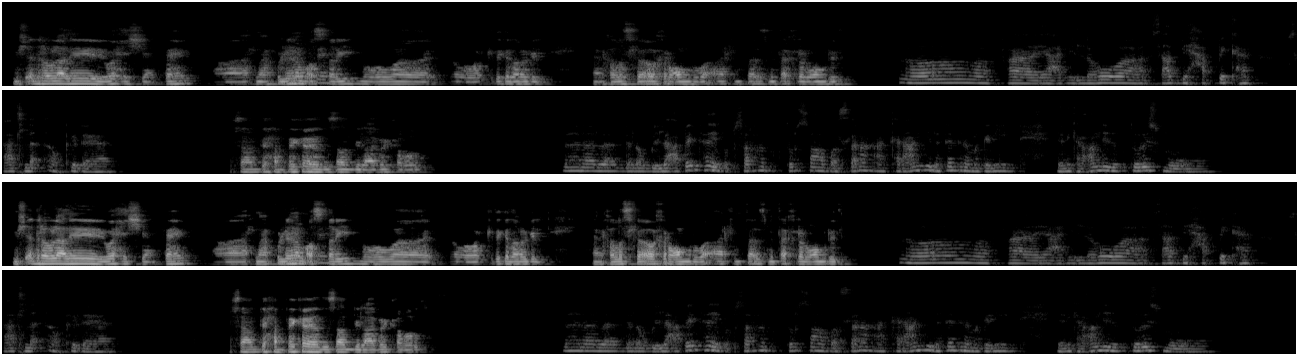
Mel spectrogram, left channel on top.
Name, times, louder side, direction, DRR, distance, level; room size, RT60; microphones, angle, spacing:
voice 1, 0.1-8.4 15.2-17.1, right 4 dB, 65° right, 0.4 m, -31 dB
voice 2, 2.8-3.3 9.0-14.0 18.6-25.0, left 1 dB, 40° left, 0.7 m, -44 dB
2.8 x 2.2 x 3.8 m
head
